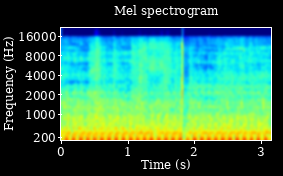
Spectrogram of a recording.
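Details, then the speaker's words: Motorcycle running without a battery, using a substitute fitted in its place, steady even thumping about three beats per second with no misses or knocks; engine runs normally and the lights are not dim. "Nah, dia berfungsi normal walaupun tidak ada akin-nya. Dan ini nyalanya juga normal, tidak redup seperti enggak ada akinya."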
